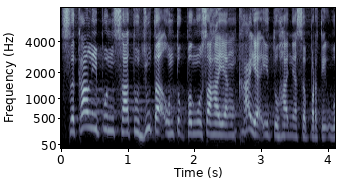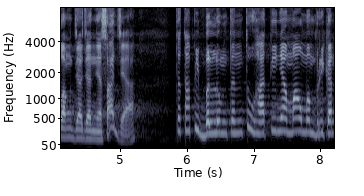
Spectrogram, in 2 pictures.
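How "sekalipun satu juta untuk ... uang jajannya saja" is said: ordinary talk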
